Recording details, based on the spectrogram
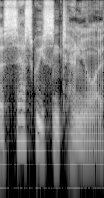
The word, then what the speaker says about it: Sesquicentennial: and I can never pronounce it correctly, the Sasquatch Centennial, I believe is how you pronounce it. – Yeah, we all meant what, you know? So the Sesquicentennial, I think, but that is a $5 word for sure.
